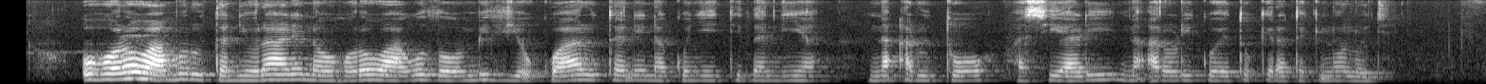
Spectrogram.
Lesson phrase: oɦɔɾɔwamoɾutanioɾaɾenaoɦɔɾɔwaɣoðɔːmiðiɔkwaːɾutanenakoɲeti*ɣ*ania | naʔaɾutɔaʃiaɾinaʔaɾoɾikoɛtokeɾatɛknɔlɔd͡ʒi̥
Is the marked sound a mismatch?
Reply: yes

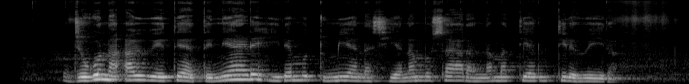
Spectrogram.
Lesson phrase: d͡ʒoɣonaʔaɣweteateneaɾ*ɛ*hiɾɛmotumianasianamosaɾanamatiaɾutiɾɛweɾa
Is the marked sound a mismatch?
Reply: yes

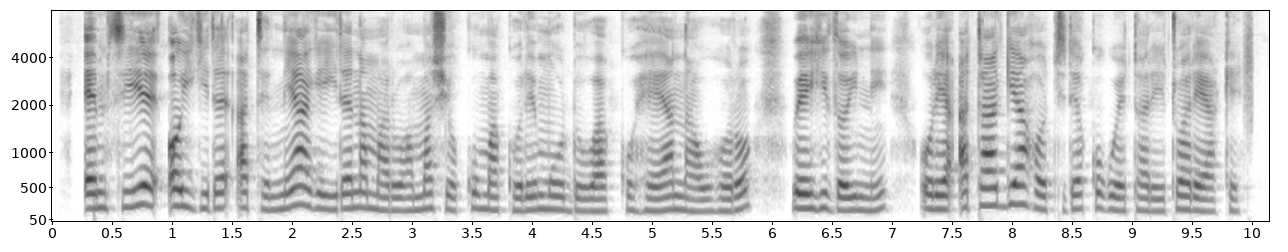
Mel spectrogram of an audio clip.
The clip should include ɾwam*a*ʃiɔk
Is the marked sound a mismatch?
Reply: no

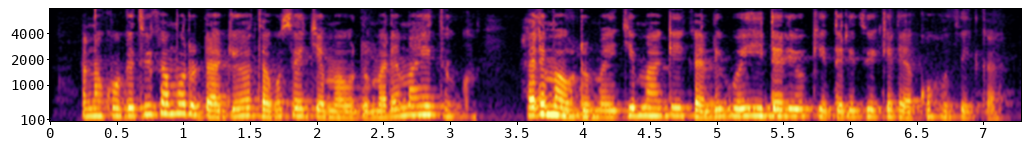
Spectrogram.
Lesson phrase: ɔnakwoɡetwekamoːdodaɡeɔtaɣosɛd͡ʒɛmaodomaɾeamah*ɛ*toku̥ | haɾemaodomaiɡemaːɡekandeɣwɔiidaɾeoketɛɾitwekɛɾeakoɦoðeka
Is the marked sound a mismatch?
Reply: yes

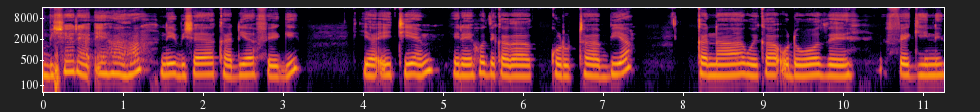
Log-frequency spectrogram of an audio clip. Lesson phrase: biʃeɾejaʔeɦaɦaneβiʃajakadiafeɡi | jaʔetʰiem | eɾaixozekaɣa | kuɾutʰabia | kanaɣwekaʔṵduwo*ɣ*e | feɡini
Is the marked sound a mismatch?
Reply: yes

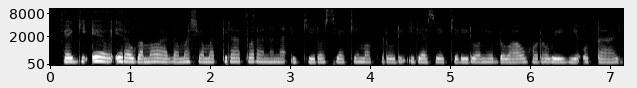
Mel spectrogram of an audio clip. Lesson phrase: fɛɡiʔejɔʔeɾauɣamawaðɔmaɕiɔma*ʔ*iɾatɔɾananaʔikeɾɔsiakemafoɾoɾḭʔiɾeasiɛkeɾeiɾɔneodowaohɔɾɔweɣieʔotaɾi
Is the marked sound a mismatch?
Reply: yes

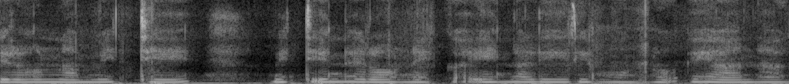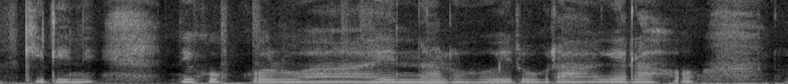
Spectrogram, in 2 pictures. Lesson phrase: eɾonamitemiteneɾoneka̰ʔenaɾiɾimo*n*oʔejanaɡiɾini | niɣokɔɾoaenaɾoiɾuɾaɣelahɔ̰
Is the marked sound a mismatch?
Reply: no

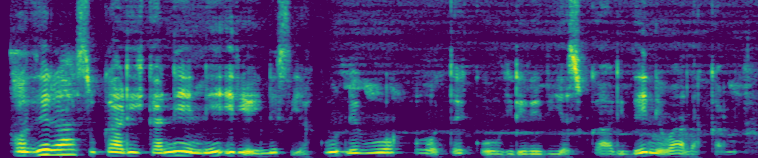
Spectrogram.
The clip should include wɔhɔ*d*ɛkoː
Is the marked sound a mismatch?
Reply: yes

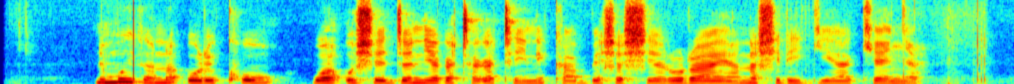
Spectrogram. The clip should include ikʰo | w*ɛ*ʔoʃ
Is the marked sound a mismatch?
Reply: yes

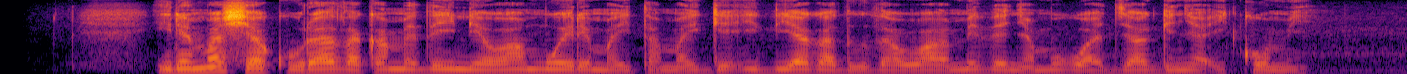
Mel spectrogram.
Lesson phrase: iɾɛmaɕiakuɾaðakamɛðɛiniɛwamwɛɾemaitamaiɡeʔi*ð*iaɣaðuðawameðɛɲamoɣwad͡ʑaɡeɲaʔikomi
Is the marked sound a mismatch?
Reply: no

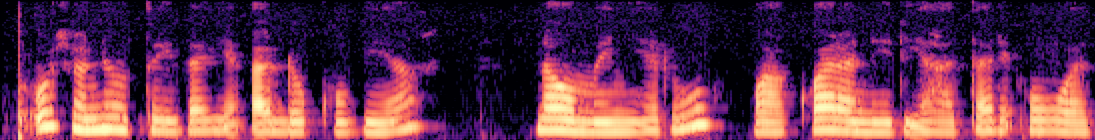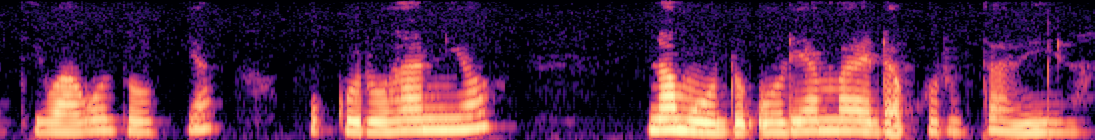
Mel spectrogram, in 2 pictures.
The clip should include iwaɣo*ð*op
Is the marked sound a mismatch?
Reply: no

